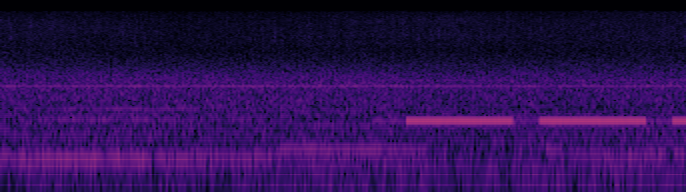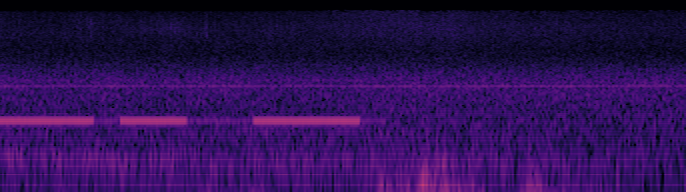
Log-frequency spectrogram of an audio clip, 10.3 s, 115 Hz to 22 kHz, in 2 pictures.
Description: Radio time signal (JJY), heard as a tone whose level steps once a second, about 810 Hz, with radio static and a steady whistle near 2080 Hz. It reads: 0 0 0 1 0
